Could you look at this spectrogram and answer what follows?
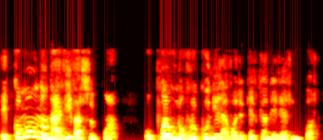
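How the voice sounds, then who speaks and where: Earnest woman leading a devotional lesson; a slightly husky voice, a dull recording. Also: a little high, normal speed. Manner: earnest, addresses listeners as brothers and sisters. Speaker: scripture study teacher.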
